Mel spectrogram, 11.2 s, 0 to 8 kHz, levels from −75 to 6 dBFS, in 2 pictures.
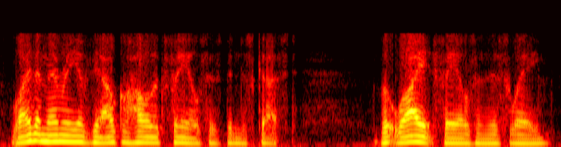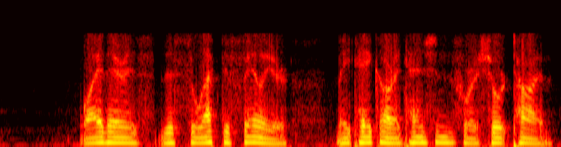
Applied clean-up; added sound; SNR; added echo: none; none; none; none.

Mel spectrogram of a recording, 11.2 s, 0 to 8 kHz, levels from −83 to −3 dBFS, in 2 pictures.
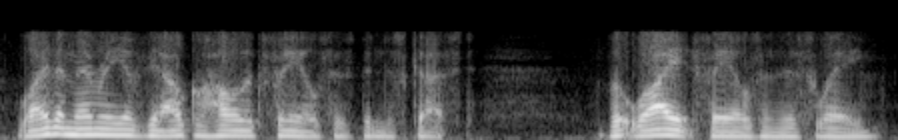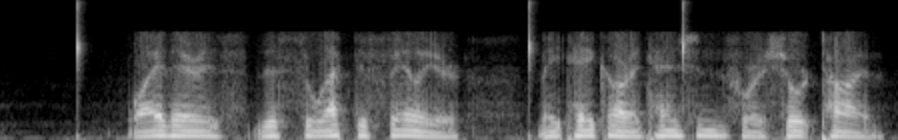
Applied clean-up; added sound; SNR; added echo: none; Finger snapping; 13 dB; none.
